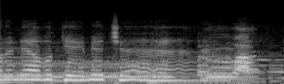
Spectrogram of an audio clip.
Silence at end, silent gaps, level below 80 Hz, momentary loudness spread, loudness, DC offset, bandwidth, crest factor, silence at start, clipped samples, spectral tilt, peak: 0 s; none; -38 dBFS; 5 LU; -16 LUFS; under 0.1%; 8.4 kHz; 14 dB; 0 s; under 0.1%; -7.5 dB/octave; -2 dBFS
